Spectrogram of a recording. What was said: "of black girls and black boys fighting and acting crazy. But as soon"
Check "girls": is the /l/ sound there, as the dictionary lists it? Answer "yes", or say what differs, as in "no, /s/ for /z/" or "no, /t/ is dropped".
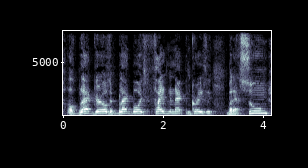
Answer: yes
